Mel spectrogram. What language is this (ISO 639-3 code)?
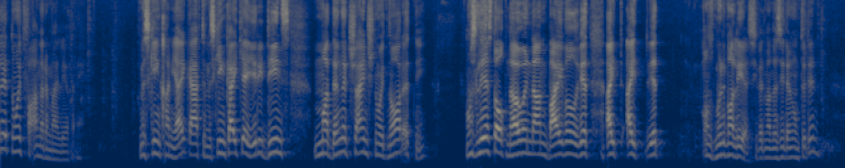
nld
